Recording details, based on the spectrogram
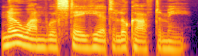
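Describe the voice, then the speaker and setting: A man voicing a brave young woman, earnest, resolute and measured, in an audiobook story. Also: mid-range voice, no echo, clean studio sound, natural voice.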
